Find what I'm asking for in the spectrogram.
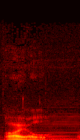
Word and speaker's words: aisle: For example, a silent S was inserted in aisle.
